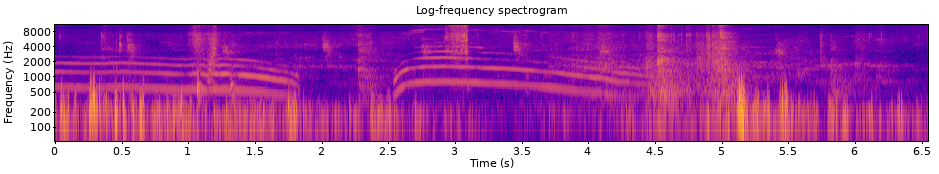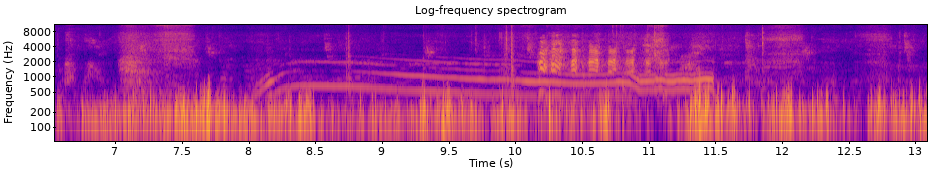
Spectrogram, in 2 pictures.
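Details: Starving abandoned kittens crying loudly. Repeated long meows, each rising quickly and then falling steadily, some with a wavering end, over heavy low rumbling and handling noise.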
